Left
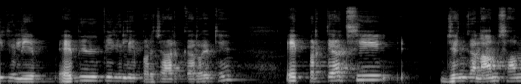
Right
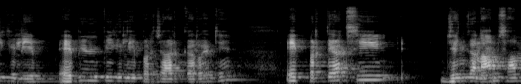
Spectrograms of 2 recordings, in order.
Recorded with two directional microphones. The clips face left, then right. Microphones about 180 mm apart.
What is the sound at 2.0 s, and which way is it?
Speech, 50° left (ahead or behind).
